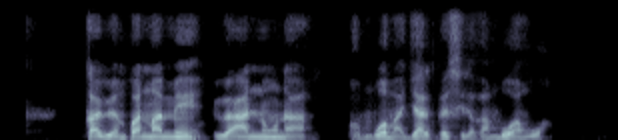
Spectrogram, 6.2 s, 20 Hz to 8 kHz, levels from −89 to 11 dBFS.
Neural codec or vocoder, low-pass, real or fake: codec, 24 kHz, 1.2 kbps, DualCodec; 7.2 kHz; fake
